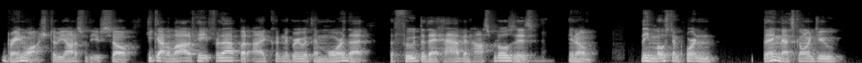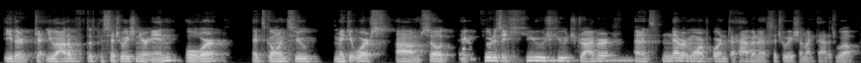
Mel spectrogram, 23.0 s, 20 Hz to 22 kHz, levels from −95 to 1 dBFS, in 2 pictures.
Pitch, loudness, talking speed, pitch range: 115 Hz, -23 LUFS, 205 wpm, 110-125 Hz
